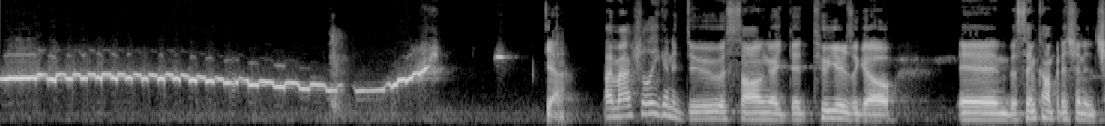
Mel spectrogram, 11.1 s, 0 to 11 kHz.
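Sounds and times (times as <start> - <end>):
clear human whistle trilling between two neighbouring pitches: 0.0 - 5.2
speech: 5.5 - 9.0, 9.6 - 11.0.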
